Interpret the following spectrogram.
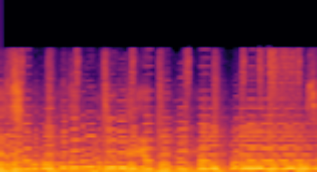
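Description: Roland digital accordion playing a fast, ornamented melody in lăutari-style party music, over a steady quick bass beat from the band.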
